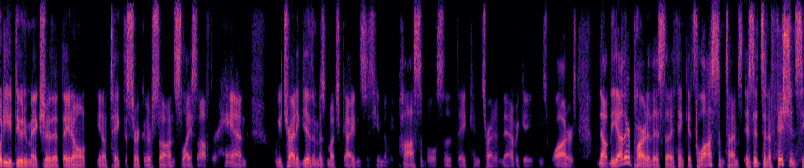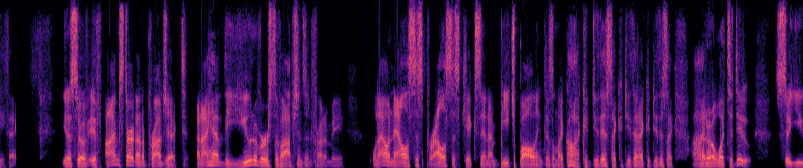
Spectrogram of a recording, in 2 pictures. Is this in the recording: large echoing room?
no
